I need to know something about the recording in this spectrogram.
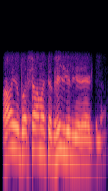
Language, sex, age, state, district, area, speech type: Maithili, male, 30-45, Bihar, Supaul, rural, conversation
